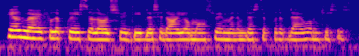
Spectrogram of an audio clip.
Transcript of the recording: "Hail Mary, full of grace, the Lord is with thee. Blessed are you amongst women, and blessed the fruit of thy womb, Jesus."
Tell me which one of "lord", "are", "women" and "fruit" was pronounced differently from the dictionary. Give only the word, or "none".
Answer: fruit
